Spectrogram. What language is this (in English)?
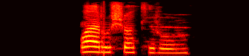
Taita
